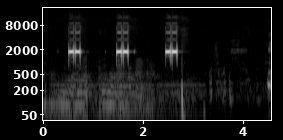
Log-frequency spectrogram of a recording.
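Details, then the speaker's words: Electric transportation pedestrian proximity warning: three evenly spaced double chirps near 2 kHz, about one a second, the medium-fast alarm of stage 2 at 9 m distance (stage 3 at 6 m beeps faster). "들으신 것처럼 거리가 9m인 2단계에서는 중간 빠르게 경보음이 발생하며 거리가 더 가까워져 안전에 위협이 될 수 있는 6m 거리인 3단계에서는 상대적으로 빠른 속도의 경보음이 발생하도록 하였습니다."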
